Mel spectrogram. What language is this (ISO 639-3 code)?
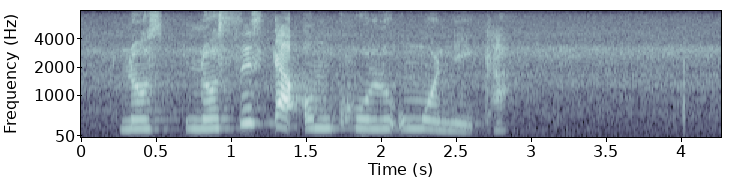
xho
